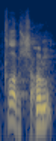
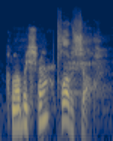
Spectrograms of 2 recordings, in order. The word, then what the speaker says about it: Klobuchar: ¿Cómo, dijiste que se pronuncia? Klobuchar. – Klobuchar.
